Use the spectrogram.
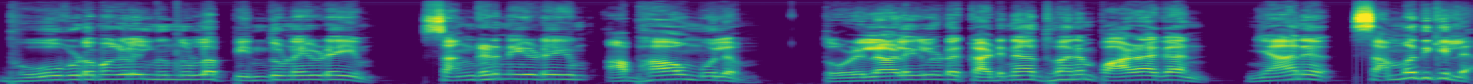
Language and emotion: Malayalam, angry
